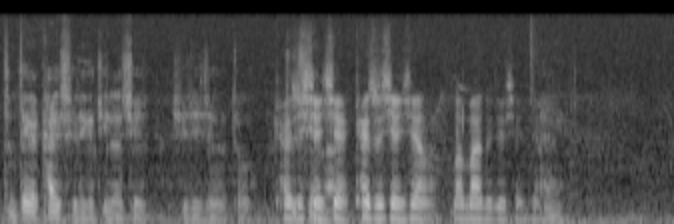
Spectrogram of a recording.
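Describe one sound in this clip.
An elderly man speaks calmly and earnestly, close by.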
